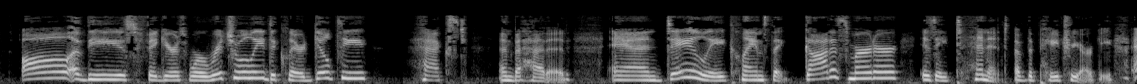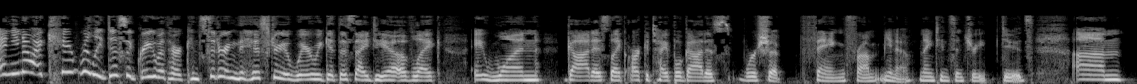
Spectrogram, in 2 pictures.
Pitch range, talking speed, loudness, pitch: 190-270 Hz, 155 wpm, -17 LUFS, 215 Hz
